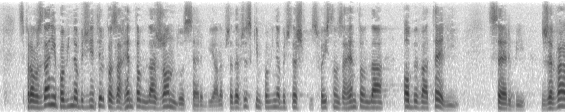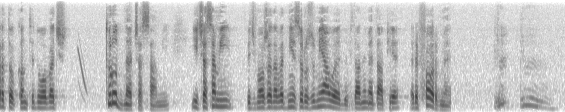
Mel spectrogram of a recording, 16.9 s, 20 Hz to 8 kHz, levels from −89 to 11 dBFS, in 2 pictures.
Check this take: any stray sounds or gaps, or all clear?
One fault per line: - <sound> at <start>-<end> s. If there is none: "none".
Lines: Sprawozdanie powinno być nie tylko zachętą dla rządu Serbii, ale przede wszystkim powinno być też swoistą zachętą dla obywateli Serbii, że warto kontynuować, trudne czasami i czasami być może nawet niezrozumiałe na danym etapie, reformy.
- chirp at 9.6-9.8 s
- throat clearing at 15.9-16.9 s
